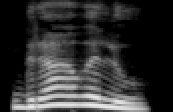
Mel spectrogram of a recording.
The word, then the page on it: ಗ್ರಾವಲು: grāvalu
